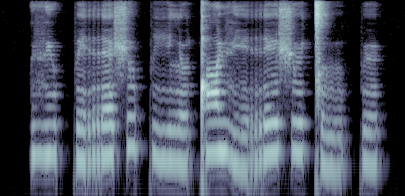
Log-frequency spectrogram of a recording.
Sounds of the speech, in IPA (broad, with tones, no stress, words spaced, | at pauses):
vʲu˨ pːe˨rɛ˧ ʃɯ˦pːiː˨ lɵ˨ǃɑ̃˦ vʲe˨ re˦ʃʏː˦ǀɯː˨pːʏ˧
